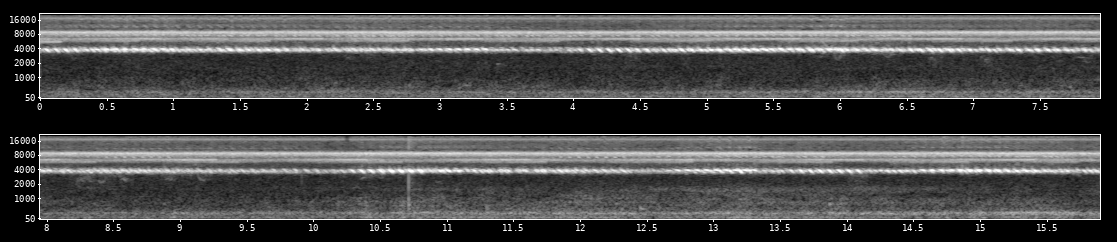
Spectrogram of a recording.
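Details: Overlapping Emma field crickets keep up a constant high trilling, pulsed and slightly wavering in loudness, over steady shrill insect tones and a soft low background hum, with a brief click near the middle.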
